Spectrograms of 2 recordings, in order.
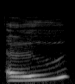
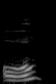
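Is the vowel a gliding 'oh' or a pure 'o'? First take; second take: gliding oh; pure o. First: The vowel glides in a British style. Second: The vowel is a pure, steady 'o'. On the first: The speaker calls it wrong. "It's not O like some British uh, some British usually, usually say" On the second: The speaker calls it right. "Is O like uh, in the name uh, Omar"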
